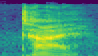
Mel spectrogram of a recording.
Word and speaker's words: Ty: Ty. Like tying your shoe. Awesome. Ty, thank you so much.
